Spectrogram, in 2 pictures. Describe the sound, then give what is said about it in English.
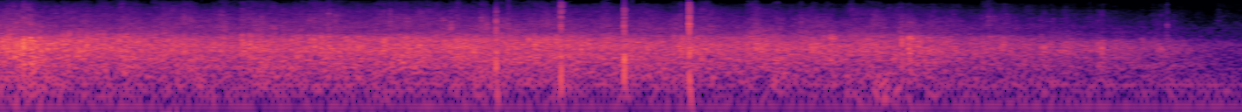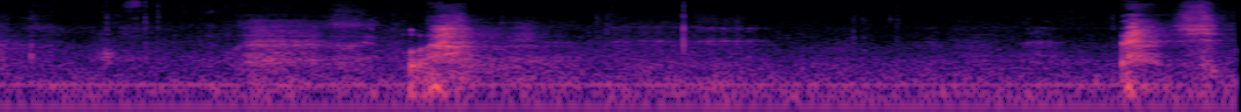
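An audience applauds with dense, steady clapping for about six seconds before it fades out, leaving near-quiet with a couple of brief sniffs or snorts afterward. “Let's indicate with an applause.”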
